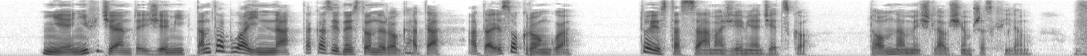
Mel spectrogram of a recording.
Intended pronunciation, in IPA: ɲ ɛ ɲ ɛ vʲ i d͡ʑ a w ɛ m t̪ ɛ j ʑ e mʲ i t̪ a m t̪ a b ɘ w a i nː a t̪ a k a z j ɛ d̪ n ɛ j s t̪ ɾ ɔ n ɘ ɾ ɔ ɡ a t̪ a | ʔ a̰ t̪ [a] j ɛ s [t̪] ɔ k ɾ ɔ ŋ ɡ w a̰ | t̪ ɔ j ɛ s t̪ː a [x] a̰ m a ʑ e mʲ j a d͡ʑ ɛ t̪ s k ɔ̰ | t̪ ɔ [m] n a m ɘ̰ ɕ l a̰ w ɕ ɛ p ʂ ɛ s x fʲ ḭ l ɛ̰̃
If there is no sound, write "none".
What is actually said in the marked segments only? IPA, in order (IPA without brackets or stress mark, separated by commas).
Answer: a, t̪, s, m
